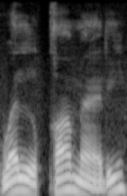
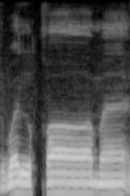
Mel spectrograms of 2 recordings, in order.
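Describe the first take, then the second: First: No vowel is stretched; all stay short. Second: A vowel is stretched out long. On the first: The speaker calls it right. "we would not stretch any letter" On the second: The speaker calls it wrong. "not like this"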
